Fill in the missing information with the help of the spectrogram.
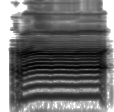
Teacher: ro fathah bertemu Alif Mad Thobi'i dua harakat RO dua harakat dibaca dengan tidak membulatkan bibir namun dengan menegangkan pangkal lidah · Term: huruf ro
